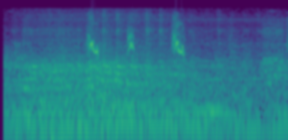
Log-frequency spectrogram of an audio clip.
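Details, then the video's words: A sparrow gives four short, bright chirps that drop in pitch, spaced about half a second to a second apart, over a steady background hiss. "natural Sparrow Sound Effect | sparrow moment | sparrow sound"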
